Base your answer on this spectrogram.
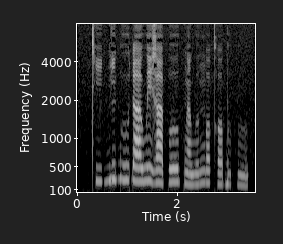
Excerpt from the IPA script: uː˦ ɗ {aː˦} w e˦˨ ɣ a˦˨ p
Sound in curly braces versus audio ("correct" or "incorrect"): correct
